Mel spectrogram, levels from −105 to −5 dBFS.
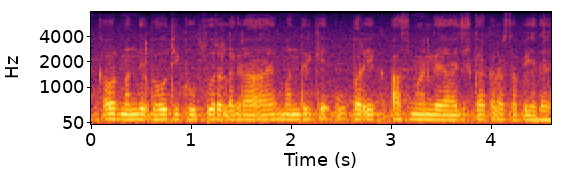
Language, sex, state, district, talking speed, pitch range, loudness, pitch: Hindi, male, Uttar Pradesh, Lalitpur, 235 wpm, 130-135 Hz, -16 LUFS, 130 Hz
